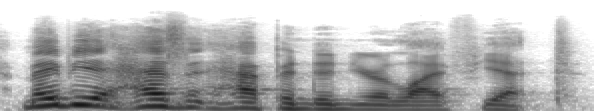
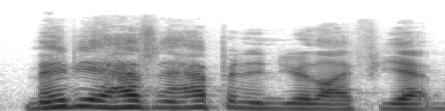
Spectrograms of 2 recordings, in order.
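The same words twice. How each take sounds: First: The word yet gets no special emphasis. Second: The word yet is strongly emphasized.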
